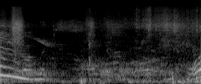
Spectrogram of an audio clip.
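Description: A person's high-pitched cry falling in pitch and trailing off within the first half-second, followed by faint background voices.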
